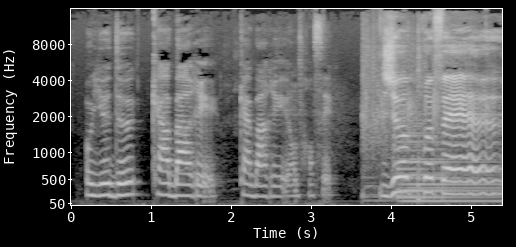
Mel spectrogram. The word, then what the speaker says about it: cabaret: Elle prononce aussi cabaret au lieu de cabaret.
